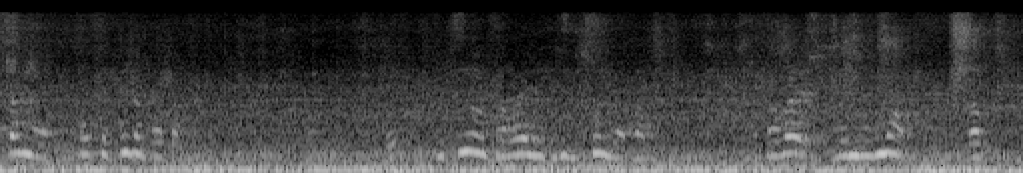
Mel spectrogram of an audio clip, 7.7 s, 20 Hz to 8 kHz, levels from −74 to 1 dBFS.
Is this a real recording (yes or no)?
no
